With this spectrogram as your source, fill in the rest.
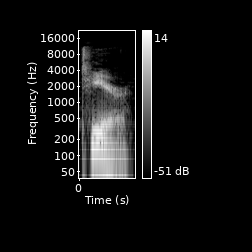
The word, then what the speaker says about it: Tyr: They had their own war god, Tyr, pronounced Tyr, a fierce one-handed deity from Norse mythology.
